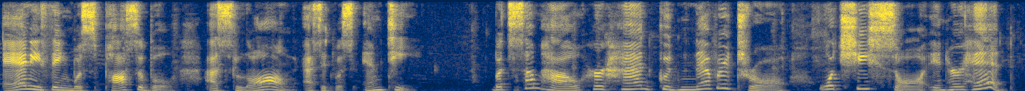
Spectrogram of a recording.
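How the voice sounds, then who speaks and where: A woman reading a children's picture book aloud in an expressive, deliberate storytelling manner. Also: mid-range voice, breathy edge. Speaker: storybook reader.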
